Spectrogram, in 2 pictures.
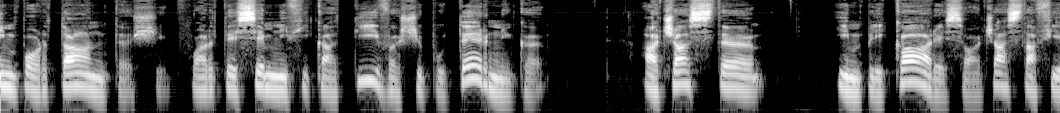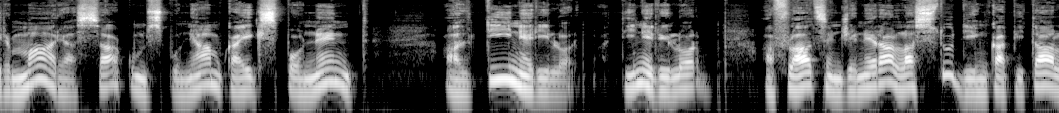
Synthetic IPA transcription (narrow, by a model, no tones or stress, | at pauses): impo̞rt̪ant̪ə̰ʃḭfoart̪e̞se̞mnifikat̪ivəʃiput̪e̞rnikə | at͡ʃast̪ə | implikaɾe̞sawat͡ʃast̪əafirmaɾeasakumspuneamkae̞kspo̞ne̞nt̪ | alt̪ine̞ɾilo̞̰rat̪ine̞ɾilo̞r | aflat̪sʲɨnd͡ʒe̞ne̞ɾalːast̪ud̪iɨŋkapit̪al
